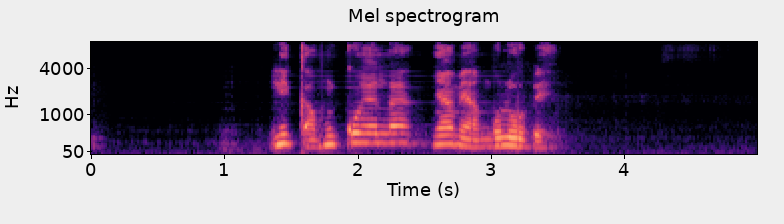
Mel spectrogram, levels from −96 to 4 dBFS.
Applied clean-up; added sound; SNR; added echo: neural mask model DeepFilterNet 3.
